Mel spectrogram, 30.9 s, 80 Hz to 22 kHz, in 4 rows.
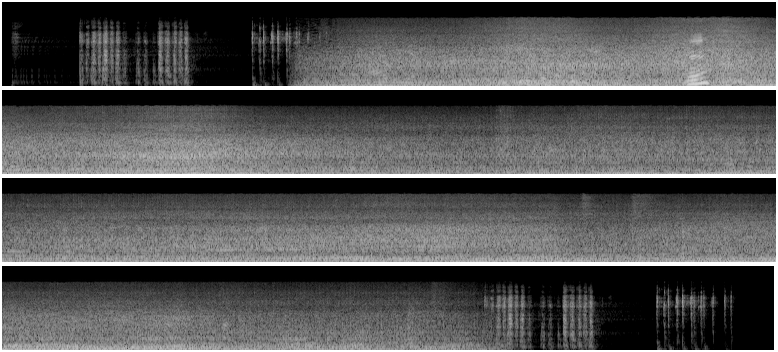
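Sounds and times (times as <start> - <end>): vehicles passing close by: 3.0 - 28.1.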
